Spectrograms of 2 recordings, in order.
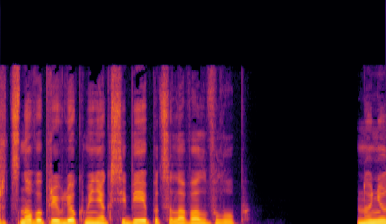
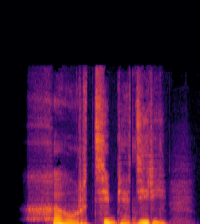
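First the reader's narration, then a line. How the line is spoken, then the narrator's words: Dragon swearing quietly. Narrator (Russian): тихо выругался дракон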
